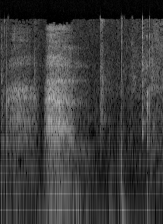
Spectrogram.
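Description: A man's breathy exhale, like a sigh, close to a headset microphone, swelling about half a second in and fading within half a second. A couple of faint sharp clicks come just before the end.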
